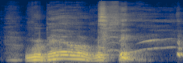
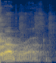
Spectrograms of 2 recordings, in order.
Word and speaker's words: rabble rousing: Rebel Rosing. Rebel Rosing. What is Rebel Rosing? That's rabble rousing.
